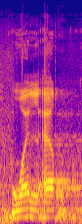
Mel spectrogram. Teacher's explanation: Rnya ditebalkan, donnya juga di ditebalkan. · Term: huruf dha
